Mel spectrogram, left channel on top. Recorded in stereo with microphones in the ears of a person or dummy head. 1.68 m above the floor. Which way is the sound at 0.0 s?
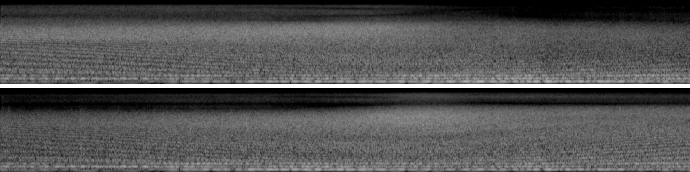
40° left (ahead or behind).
